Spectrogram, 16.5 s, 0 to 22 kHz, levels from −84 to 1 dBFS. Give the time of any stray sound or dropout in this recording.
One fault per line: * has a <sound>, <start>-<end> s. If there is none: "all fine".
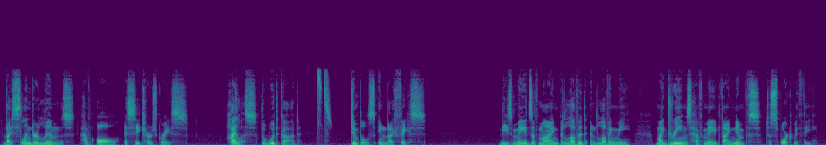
* has a chirp, 6.3-6.7 s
